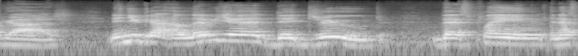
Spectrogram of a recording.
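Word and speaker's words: Olivia DeJonge: kid oh my gosh then you got Olivia De Jude that's playing and that's spelled D EJ o n g that's playing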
